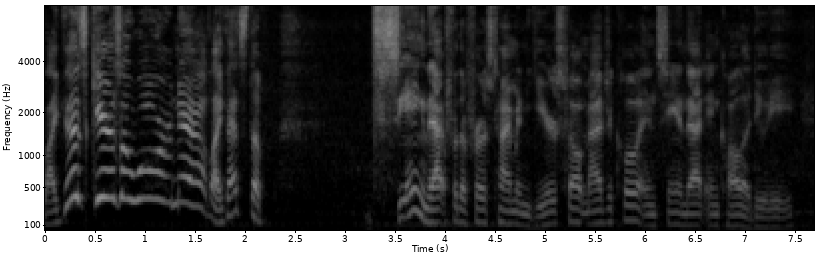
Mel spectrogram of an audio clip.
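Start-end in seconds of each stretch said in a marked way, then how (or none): 0.2-1.6 put-on shrill thrilled scream, very loud, high. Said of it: "it was excited".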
